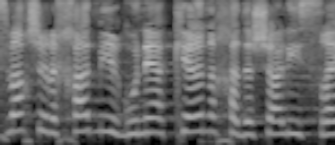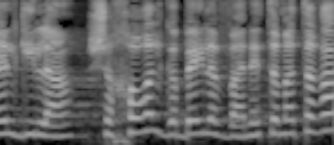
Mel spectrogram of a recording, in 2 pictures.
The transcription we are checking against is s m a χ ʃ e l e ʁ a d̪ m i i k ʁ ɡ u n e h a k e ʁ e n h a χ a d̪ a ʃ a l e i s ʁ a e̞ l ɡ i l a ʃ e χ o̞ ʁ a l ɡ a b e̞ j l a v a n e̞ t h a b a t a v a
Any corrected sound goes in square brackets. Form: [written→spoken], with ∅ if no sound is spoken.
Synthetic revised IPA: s m a χ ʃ e l e [ʁ→χ] a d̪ m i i [k→∅] ʁ ɡ u n e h a k e ʁ e n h a χ a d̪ a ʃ a l e i s ʁ a e̞ l ɡ i l a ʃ [e→a] χ o̞ ʁ a l ɡ a b e̞ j l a v a n e̞ t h a [b→m] a t a [v→ʁ] a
